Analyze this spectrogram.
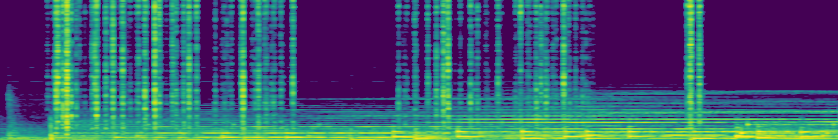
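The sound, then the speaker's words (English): Rapid clicking of someone typing on a laptop keyboard, starting a new thread on an online community, in two long bursts and a brief final flurry, over a steady, sustained musical backdrop. “clicked on the Create a New Thread icon and started typing.”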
